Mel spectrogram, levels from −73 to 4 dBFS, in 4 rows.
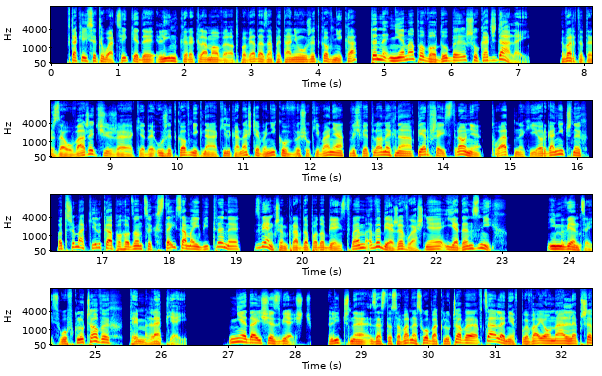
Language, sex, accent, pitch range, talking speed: Polish, male, native, 95-145 Hz, 125 wpm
